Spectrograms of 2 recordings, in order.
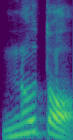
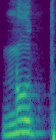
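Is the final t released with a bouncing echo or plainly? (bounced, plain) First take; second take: bounced; plain. First: The final t is released with a bouncing echo. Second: The final t is released plainly without echo. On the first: "ধাক্কা দিয়ে পড়বো" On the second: "simple আমরা পড়তাম"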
